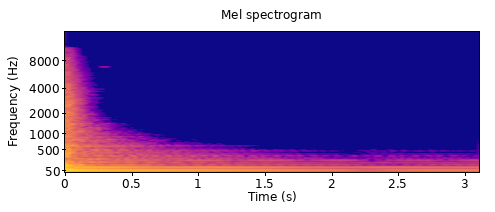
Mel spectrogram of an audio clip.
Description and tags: BD22x16-LP-O~v12
A 1-shot sample taken of an unmuffled 22-inch diameter, 16-inch deep Remo Mastertouch bass drum, recorded with an internally mounted Equitek E100 close-mic and two Peavey electret condenser microphones in an XY pair. The drum was fitted with a Remo suede ambassador batter head and a Remo black logo front head with a 6-inch port. The instrument was played with a foot pedal-mounted nylon beater. The files are all 150,000 samples in length, and crossfade-looped with the loop range [100,000...149,999]. Just enable looping, set the sample player's sustain parameter to 0% and use the decay and/or release parameter to fade the cymbal out to taste.
Notes for samples in this pack:
Tuning:
LP = Low Pitch
MLP = Medium-Low Pitch
MP = Medium Pitch
MHP = Medium-High Pitch
HP = High Pitch
VHP = Very High Pitch
1-shot, multisample, velocity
